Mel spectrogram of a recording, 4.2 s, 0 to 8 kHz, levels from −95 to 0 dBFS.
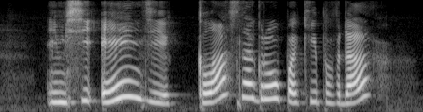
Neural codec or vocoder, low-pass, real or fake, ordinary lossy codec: none; none; real; none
